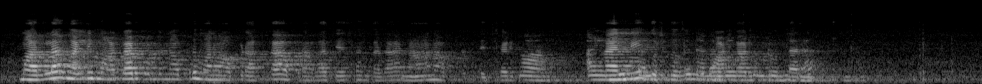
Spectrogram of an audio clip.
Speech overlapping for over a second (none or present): present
